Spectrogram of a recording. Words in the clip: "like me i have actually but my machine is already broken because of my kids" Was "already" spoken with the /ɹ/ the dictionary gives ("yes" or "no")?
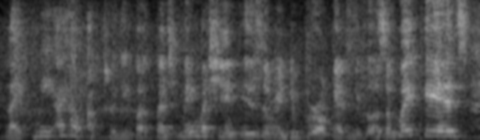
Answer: yes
